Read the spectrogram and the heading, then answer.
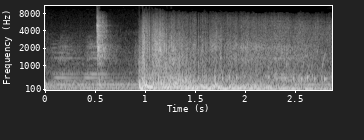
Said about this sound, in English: It's a bit difficult to explain, but that was a shot of Supercar firing its engines. There was a fish tank in front of the screen, and in there was a piece of coral or seaweed.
